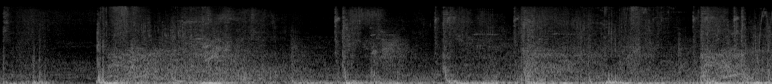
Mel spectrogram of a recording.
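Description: Energy weapons fire and blast in a fast fight.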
